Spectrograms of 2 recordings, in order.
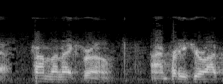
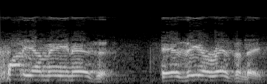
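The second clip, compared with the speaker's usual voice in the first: impatient demand; 7 semitones higher than usual. Acted. Sheriff presses witness.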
